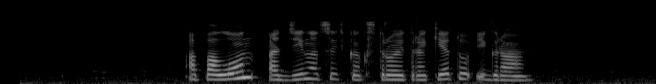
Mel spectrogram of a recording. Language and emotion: Russian, neutral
